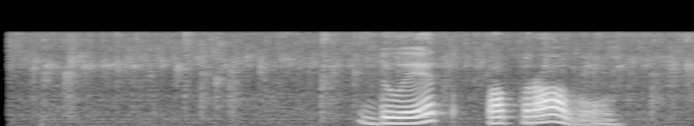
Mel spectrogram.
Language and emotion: Russian, neutral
